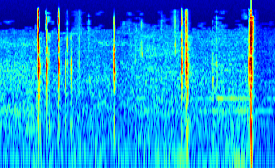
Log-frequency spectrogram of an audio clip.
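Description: A few scattered sharp clicks and taps over faint outdoor background noise, the loudest click near the end.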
